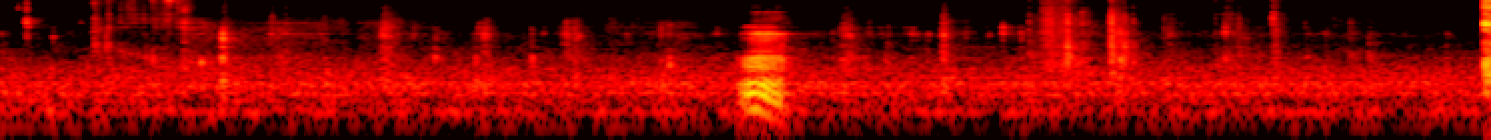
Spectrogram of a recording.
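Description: A person chewing a barbecue chicken sandwich and fries, with light clicks of a fork on the plate. A short hum about four seconds in, and a sharp clink of the fork on the plate at the very end.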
